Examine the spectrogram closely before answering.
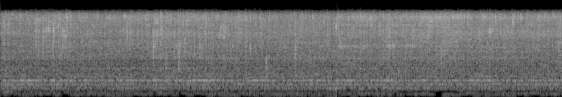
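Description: Flour-coated squirrel pieces sizzling steadily in hot vegetable oil in a frying pan, with scattered small crackles and pops.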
